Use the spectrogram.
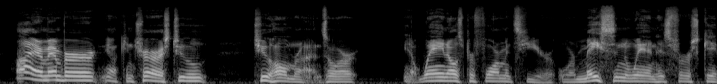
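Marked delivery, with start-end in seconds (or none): none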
